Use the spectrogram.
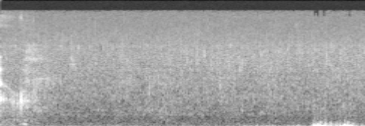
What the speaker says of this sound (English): The sound of that water is going to put me right to sleep tonight.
